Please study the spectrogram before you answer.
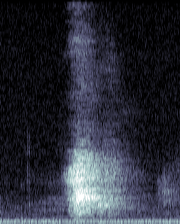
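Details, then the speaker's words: Male dog that catches kennel cough about twice a year after daycare gives one brief, harsh, airy hack, the dry cough of kennel cough. "twice a year when he goes to daycare he gets kennel cough and the vet was like keep taking him"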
